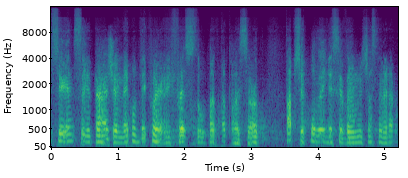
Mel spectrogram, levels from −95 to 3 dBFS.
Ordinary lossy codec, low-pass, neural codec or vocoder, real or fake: Opus, 16 kbps; 14.4 kHz; codec, 44.1 kHz, 0.9 kbps, DAC; fake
